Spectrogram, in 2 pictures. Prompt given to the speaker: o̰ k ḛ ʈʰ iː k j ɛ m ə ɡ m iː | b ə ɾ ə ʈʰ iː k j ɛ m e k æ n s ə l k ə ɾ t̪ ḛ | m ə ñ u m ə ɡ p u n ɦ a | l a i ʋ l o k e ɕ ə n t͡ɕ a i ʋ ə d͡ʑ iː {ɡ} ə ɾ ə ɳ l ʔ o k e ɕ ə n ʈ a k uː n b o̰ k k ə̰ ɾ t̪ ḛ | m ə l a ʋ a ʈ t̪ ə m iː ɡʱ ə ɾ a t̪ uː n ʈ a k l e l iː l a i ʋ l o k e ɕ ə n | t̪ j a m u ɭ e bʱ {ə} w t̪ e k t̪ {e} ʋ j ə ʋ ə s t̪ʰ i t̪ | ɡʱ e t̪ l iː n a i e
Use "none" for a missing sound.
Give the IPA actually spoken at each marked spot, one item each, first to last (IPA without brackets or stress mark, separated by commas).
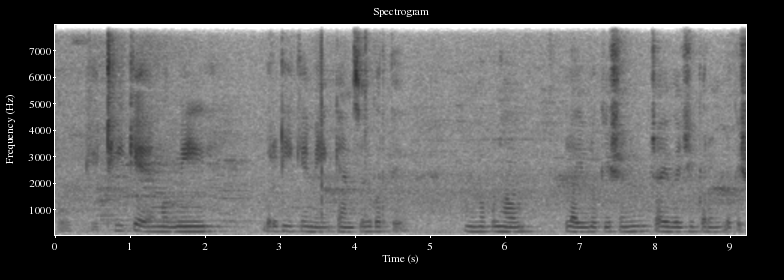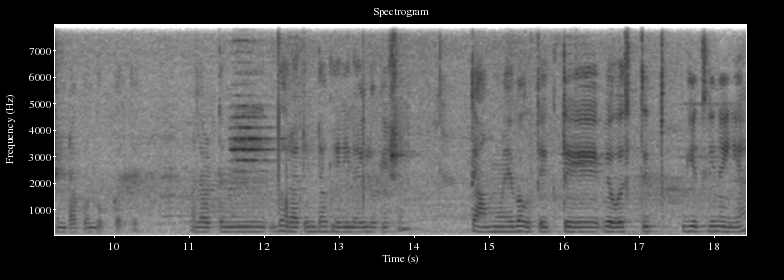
k, a, e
